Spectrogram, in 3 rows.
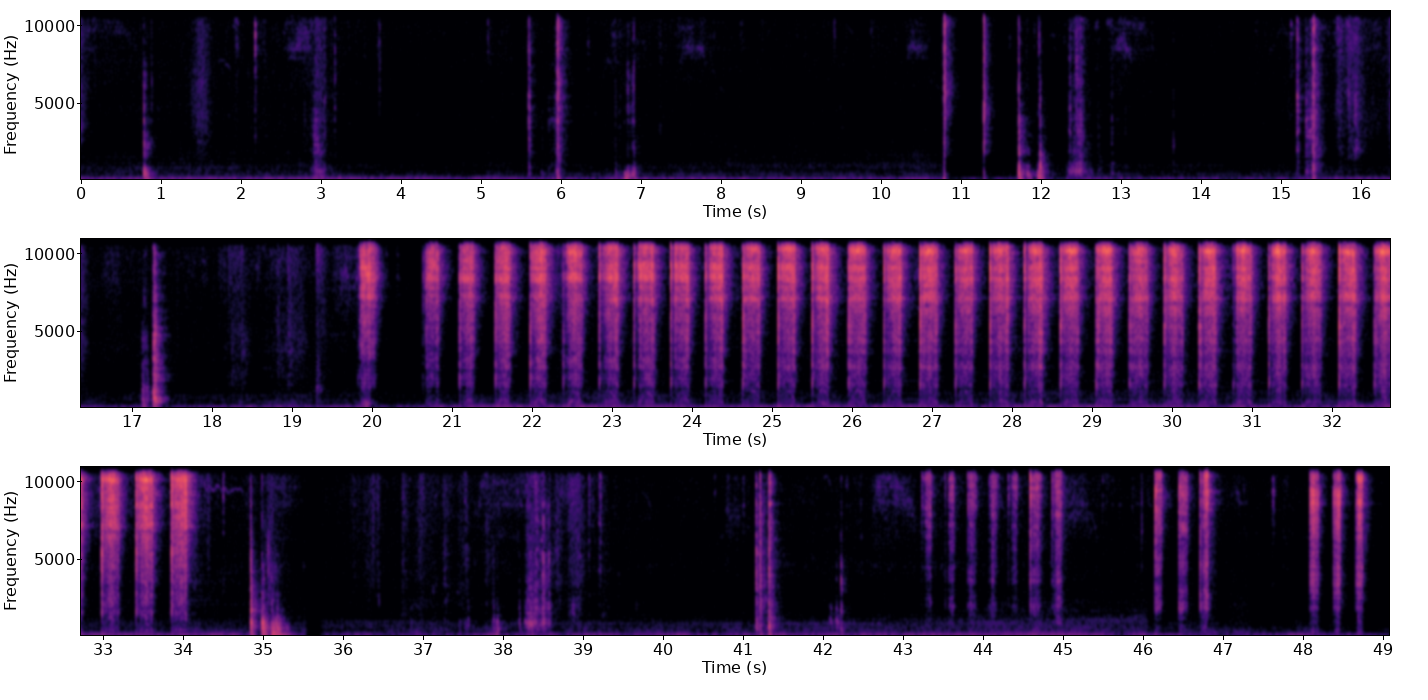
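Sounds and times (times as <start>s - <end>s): hand file rasping: 20.7s - 34.2s.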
